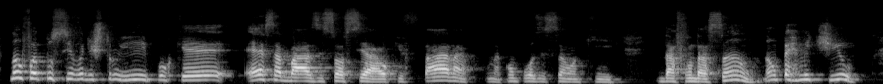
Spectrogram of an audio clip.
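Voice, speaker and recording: A man speaks very slowly at a high pitch, with hardly any pauses. His pitch swings very widely, his loudness rises and falls sharply, and the background is quiet. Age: 40s. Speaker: politician and social worker. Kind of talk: interview.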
